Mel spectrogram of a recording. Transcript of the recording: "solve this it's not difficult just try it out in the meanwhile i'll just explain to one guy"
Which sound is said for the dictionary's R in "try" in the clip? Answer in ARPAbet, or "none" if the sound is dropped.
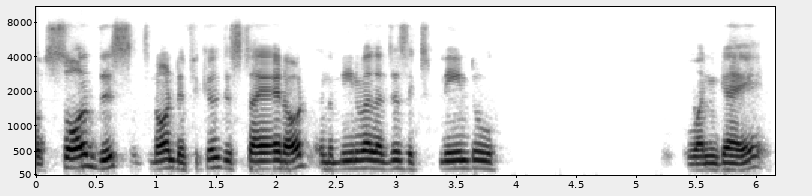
none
